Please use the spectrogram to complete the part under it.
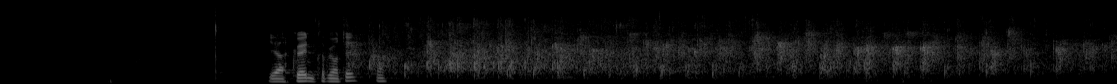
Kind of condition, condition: setting, live audience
